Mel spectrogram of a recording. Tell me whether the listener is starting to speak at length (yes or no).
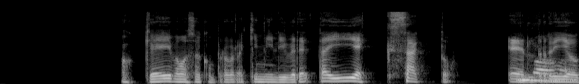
no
